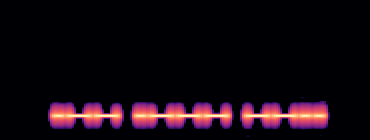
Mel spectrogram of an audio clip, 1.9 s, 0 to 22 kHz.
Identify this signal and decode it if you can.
Morse code, heard as a keyed tone, about 36 wpm, 700 Hz. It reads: WJZ
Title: USA Call Sign Postfixes - 3 Letters 35wpm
